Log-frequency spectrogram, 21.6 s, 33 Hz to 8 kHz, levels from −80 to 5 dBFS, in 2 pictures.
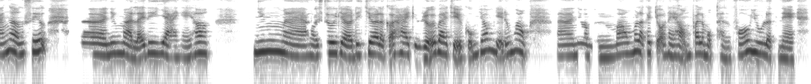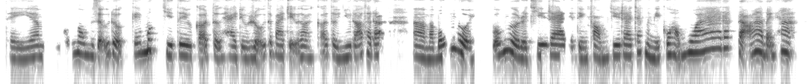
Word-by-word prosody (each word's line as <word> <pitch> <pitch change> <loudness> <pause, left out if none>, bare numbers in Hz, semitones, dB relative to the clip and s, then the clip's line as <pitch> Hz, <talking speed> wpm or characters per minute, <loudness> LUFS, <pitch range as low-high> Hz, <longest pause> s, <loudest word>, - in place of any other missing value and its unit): ngắn 230 +5 +1
hơn 250 -5 +3
xíu, 275 +2 +3 0.6
a, 225 -2 +3
nhưng 245 +2 0
mà 230 -6 +2
lại 175 +3 +1
đi 245 +1 0
dài 200 -5 0
ngày 190 0 -7
hơn. 245 +2 +1 0.6
Nhưng 275 +1 +5
mà 210 -5 0
hồi 200 - -2
xưa 250 0 +5
giờ 200 -6 +3
đi 220 +2 -2
chơi 240 -1 +4
là 205 - +1
cỡ - - -1
2.500.000-3.000.000 230 +1 +1
cũng 225 +3 -4
giống 295 +1 +1
vậy, - - 0
đúng 240 +5 -1
hông? 265 -4 +1 0.4
À, 210 +1 -4
nhưng 230 - -6
mà - - -3
mình 185 0 -3
mong 235 +3 -1
á 280 - +3
là 250 - +2
cái 250 0 -2
chỗ - - -1
này 220 -2 -3
hổng 205 +2 -2
phải 240 +1 +1
là 235 - -1
một 200 -2 -3
thành 185 -3 -9
phố 245 +6 0
du 245 - +1
lịch 220 - 0
nè, 175 -3 -1 0.3
thì, 175 -1 -7
à, 200 - -3
mình 200 - -8 0.2
cũng 245 - -9
mong 225 -3 -2
giữ - - 0
được - - +4
cái 235 +2 -4
mức 290 +3 +6
chi 210 -3 0
tiêu 215 -2 +5
cỡ 210 - -1
từ - - -2
2.500.000-3.000.000 195 +4 -3
thôi, 195 -1 -3
cỡ - - -6
từ 200 - -2
nhiêu 190 +2 -3
đó 195 - 0
thôi 235 - -1
đó. 220 - +2 0.4
À, 190 -3 0
mà 170 0 -2
4 195 +3 +4
người, 270 - +5 0.3
4 280 +6 +3
người 240 -9 +5
rồi 175 -1 +1
chia 215 +4 +2
ra 220 -1 +3
thì 180 - -12
tiền 175 -1 -4
phòng 175 0 -1
chia 210 +1 +3
ra 210 -1 -1
chắc 260 +1 -5
mình 210 - +1
nghĩ 170 - -2
cũng 230 0 +1
hổng 235 +5 +2
quá 300 +6 +3
đắt 345 0 0
đỏ - - +3
ha 275 -2 +5
bạn 220 - -2
ha. 265 -3 +1
220 Hz, 255 wpm, -23 LUFS, 195-250 Hz, 0.6 s, mức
